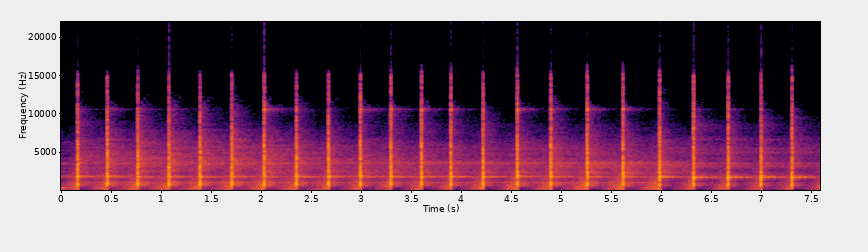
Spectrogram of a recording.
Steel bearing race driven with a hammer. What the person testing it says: it'll make a different sound when it gets all the way to the bottom it'll be like almost like you hit something hard like concrete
